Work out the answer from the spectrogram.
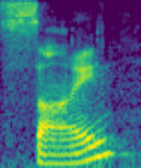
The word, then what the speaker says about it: sin: n cos t n the first one is pronounced sign this is apparently an abbreviation they just took the e off okay so the sine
